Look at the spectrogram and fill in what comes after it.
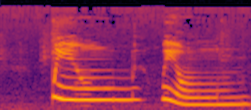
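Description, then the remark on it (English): A voice imitates two lightsaber swings: a pair of loud, drawn-out buzzing hums, each starting high and sliding down in pitch, separated by a brief pause. “That was my lightsaber noise.”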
